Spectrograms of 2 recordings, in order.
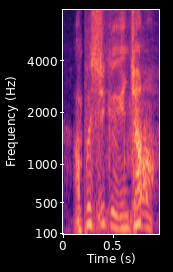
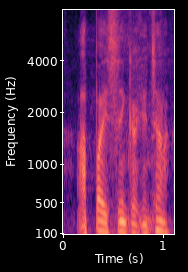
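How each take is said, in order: First: Put-on confident dad talking over crying kids; firm reassurance. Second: Soft asking tone, rising on 괜찮아; quiet comforting question to a crying daughter; gentle reassurance. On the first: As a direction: insist the child is safe, with 있으니까 pushed up. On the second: Retold or imitated. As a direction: coax a scared child with 아빠 있으니까 괜찮아, soft and rising. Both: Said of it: "제가 우리 딸들에게".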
